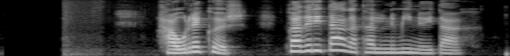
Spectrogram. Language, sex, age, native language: Icelandic, female, 30-39, Icelandic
